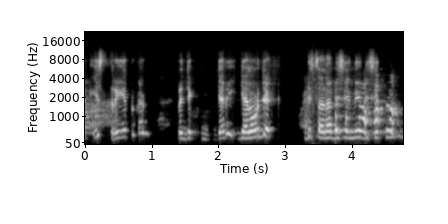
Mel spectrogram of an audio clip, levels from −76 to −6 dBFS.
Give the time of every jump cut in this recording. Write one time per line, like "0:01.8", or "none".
none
